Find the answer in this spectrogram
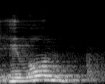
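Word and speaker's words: ἡμῶν: بيوبسلين أو تبدأ بإيتا، والاثنين أصلا نطقها هيمون. مثلا هقول مسيحكم، هقول مثلا تون خريستوس هيمون، مسيحنا تون خريستوس هيمون، دي بالظبط في النطق، بس دي تبدأ بإيتا والتانية تبدأ بيوبسن، والاتنين التنفس هائي هيمون وهيمون.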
